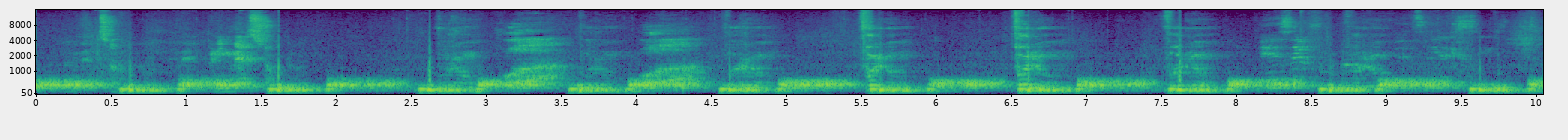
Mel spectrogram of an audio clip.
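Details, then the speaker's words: Harvey cardiology simulator at about 60 beats a minute: S1, a rumbling systolic murmur, then a blowing diastolic murmur of aortic regurgitation. "el Fu es el s1 el rum es el soplo sistólico y el fua es el soplo diastólico"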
